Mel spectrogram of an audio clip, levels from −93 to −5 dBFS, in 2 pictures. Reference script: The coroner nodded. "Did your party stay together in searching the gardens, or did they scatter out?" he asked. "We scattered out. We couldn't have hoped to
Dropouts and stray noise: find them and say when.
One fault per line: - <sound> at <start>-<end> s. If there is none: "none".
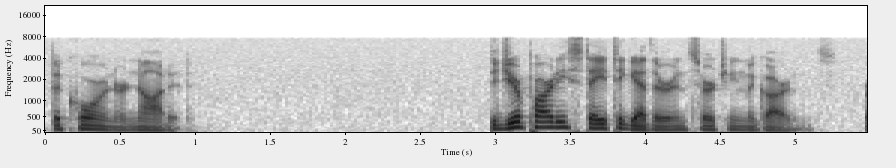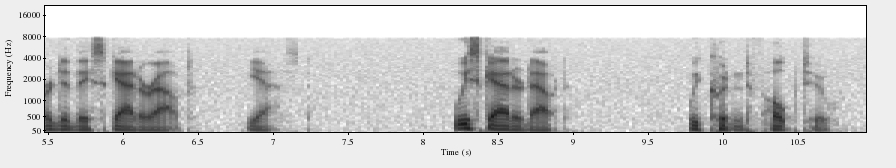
none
